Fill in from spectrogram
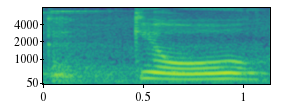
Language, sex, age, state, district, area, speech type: Punjabi, female, 30-45, Punjab, Ludhiana, urban, spontaneous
